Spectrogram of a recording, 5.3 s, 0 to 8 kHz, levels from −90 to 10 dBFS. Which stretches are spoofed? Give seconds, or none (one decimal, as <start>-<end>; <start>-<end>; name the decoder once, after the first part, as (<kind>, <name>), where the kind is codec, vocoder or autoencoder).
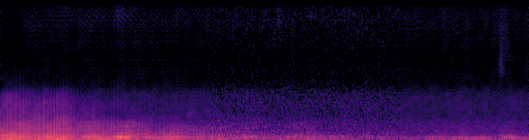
0.0-2.1 (vocoder, Vocos); 4.0-5.3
